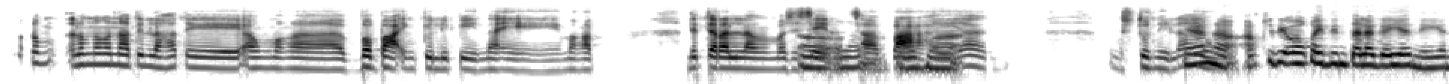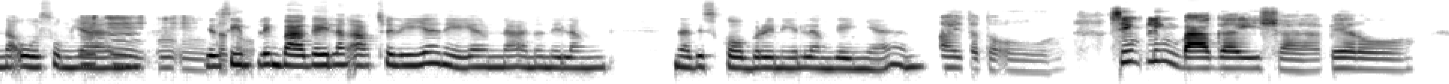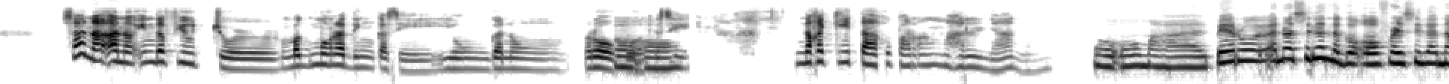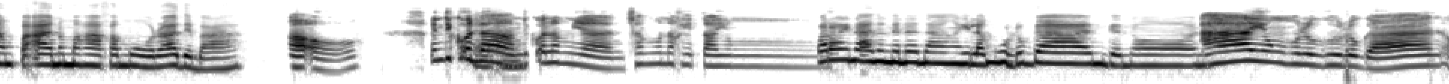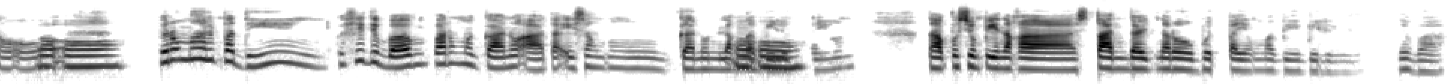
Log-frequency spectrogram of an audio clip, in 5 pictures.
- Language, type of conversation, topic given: Filipino, unstructured, Paano makatutulong ang mga robot sa mga gawaing bahay?
- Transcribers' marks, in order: in English: "in the future"; drawn out: "'yong"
